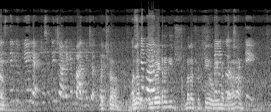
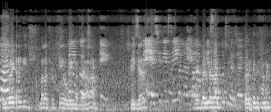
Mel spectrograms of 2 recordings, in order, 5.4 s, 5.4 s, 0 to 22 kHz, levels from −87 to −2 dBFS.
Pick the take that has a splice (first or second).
second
